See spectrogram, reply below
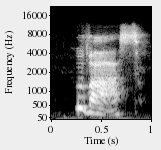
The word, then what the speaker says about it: Kuvaas: Kuvaas. – Kuvaas. That's what I wanted to make sure with those last three letters, people could maybe say it wrong.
